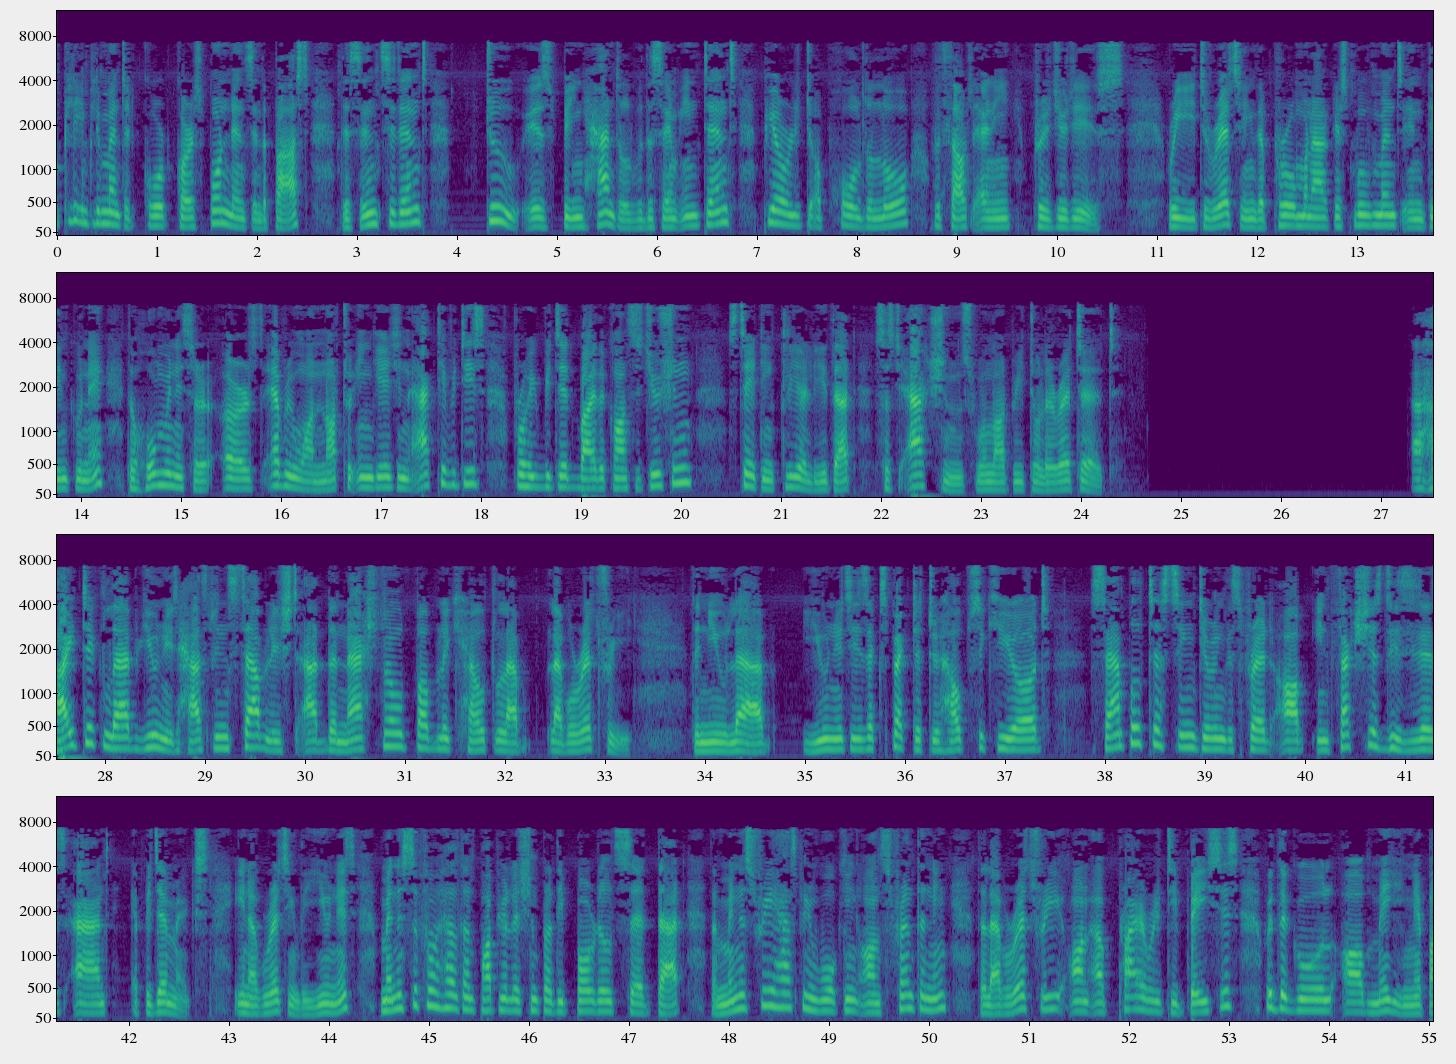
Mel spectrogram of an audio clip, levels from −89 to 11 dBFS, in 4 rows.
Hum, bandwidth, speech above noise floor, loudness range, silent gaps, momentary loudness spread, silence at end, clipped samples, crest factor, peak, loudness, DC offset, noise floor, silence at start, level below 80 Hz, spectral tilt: none; 7.8 kHz; 54 dB; 3 LU; none; 8 LU; 0 s; under 0.1%; 16 dB; -4 dBFS; -21 LUFS; under 0.1%; -75 dBFS; 0 s; -62 dBFS; -4.5 dB/octave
